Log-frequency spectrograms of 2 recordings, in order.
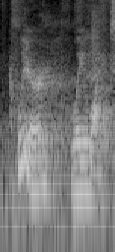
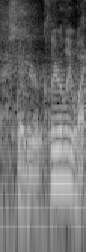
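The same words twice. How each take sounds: First: Milk the obvious point; drawn-out emphasis. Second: Said in the usual way. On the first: Shown as a demonstration. Stretches the obvious colour.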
